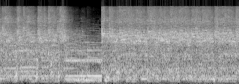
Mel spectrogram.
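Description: Balinese baleganjur processional gamelan played on the march: dense, continuous clashing of hand cymbals over drums and steady gong tones, the cymbal clatter thickening about a second in.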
